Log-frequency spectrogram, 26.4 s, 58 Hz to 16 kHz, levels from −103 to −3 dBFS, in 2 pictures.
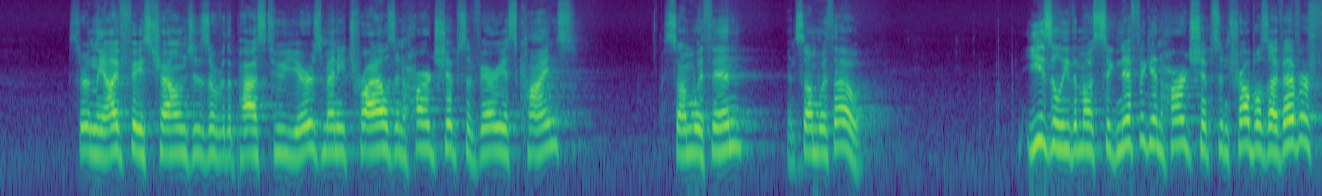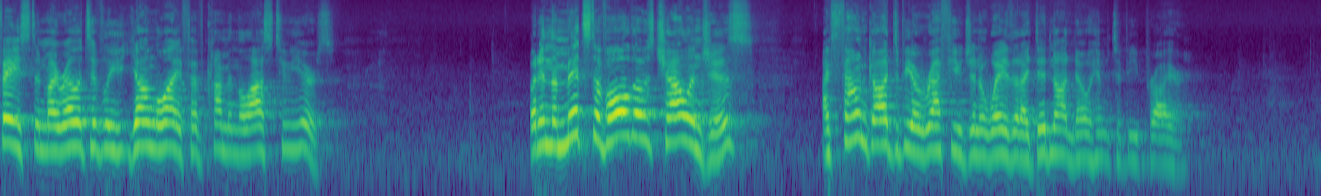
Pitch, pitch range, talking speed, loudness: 220 Hz, 200-240 Hz, 160 wpm, -27 LUFS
